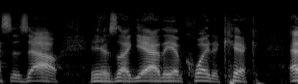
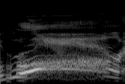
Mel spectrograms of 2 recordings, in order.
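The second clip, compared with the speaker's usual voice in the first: huge, much higher roaring shout; monster roar; 8 dB louder than usual. Retold or imitated. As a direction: bellow it out like a beast. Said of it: "we hear this monster go".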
